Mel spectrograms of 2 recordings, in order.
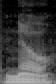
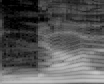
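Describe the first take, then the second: First: The vowel in no is not Australian. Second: No has a broad Australian diphthong.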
